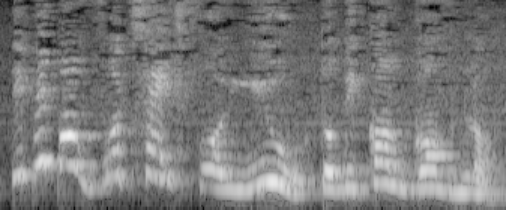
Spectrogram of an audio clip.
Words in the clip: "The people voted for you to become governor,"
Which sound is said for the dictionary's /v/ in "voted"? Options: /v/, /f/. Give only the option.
/v/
